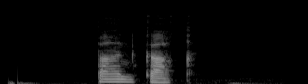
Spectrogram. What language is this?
Central Yupik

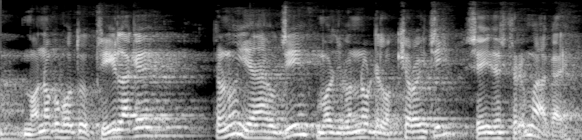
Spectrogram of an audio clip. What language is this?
Odia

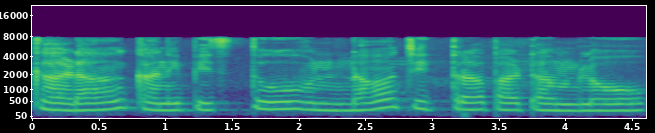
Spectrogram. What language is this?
Telugu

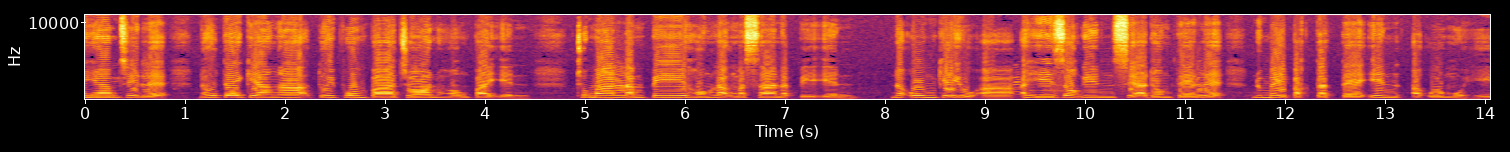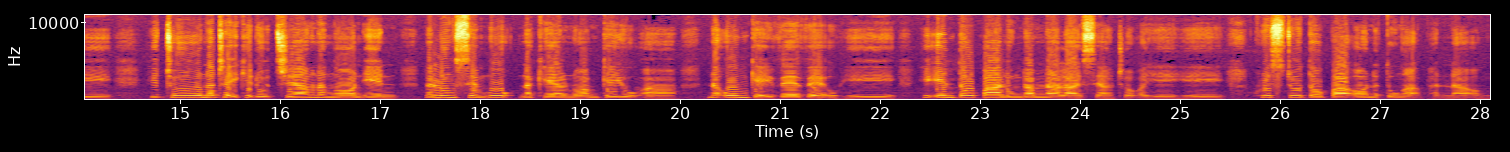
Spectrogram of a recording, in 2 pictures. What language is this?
Thai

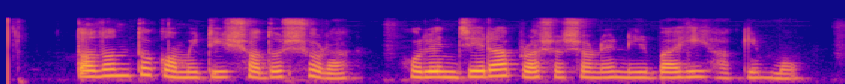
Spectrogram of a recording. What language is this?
Bangla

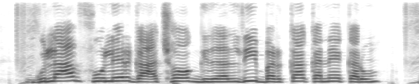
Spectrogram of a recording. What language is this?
Magahi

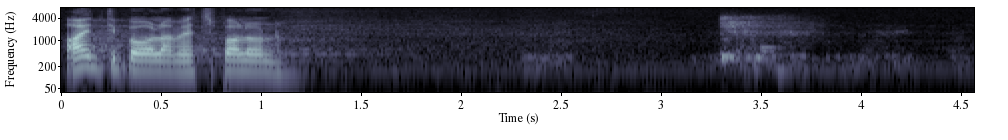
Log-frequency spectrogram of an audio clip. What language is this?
Estonian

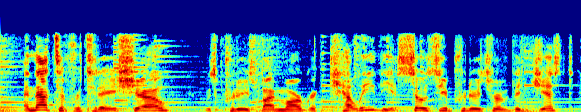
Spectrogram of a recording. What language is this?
English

